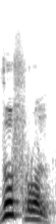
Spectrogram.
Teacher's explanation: donc le zou en mordant la langue.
